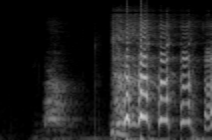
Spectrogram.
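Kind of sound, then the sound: animal, dog barking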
